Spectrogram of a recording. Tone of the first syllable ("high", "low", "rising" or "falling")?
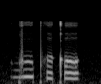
high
